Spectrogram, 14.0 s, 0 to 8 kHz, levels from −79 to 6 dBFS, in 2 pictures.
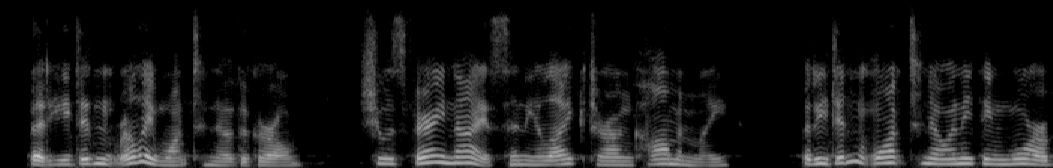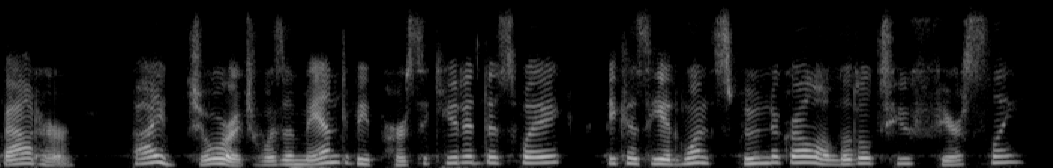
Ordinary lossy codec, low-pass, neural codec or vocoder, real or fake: Opus, 32 kbps; 7.2 kHz; codec, 44.1 kHz, 7.8 kbps, Pupu-Codec; fake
